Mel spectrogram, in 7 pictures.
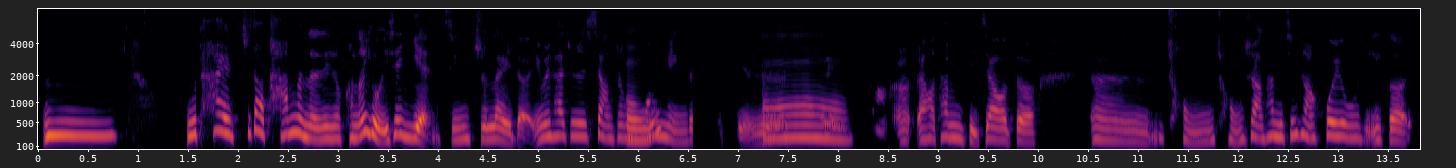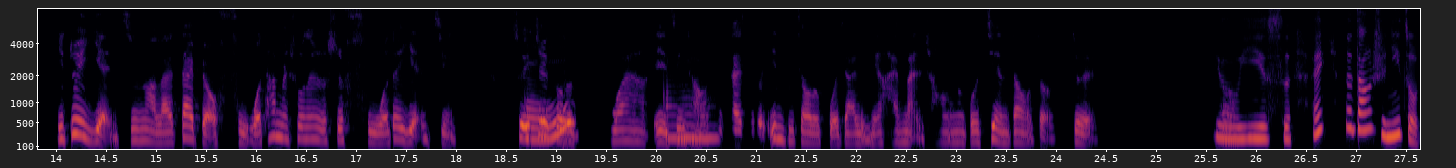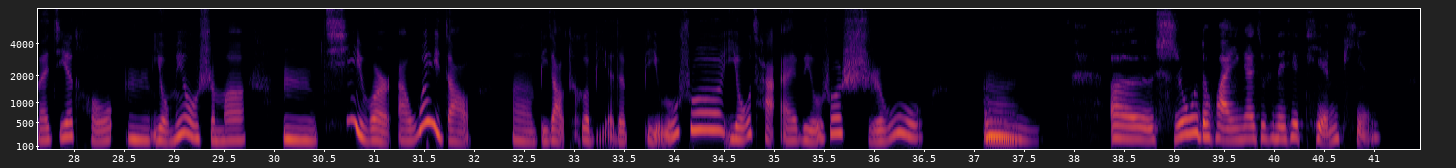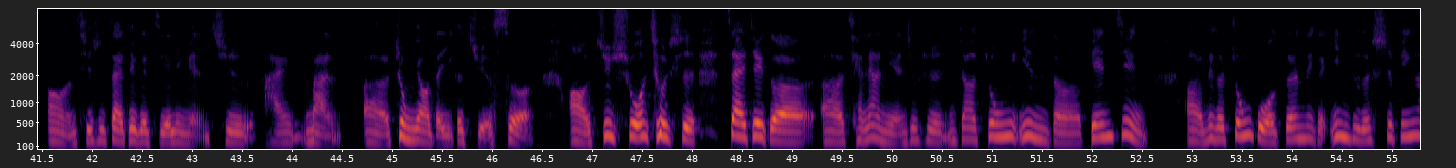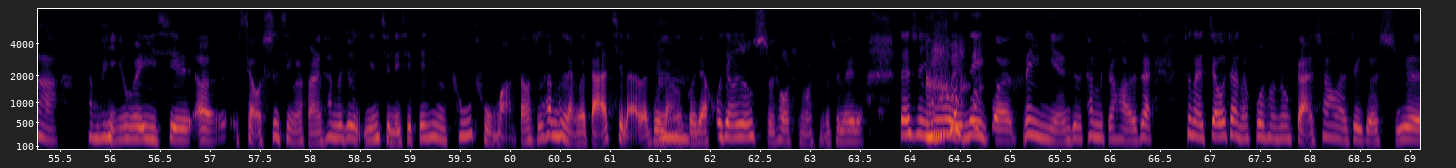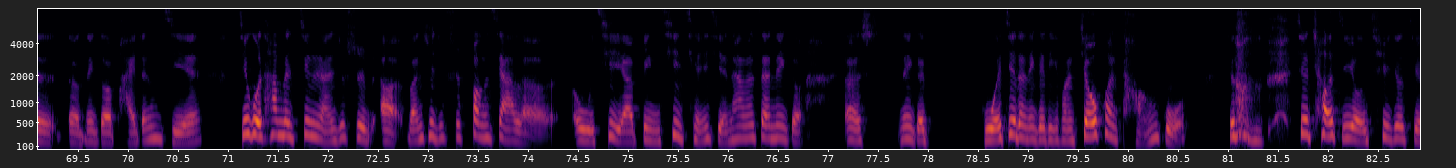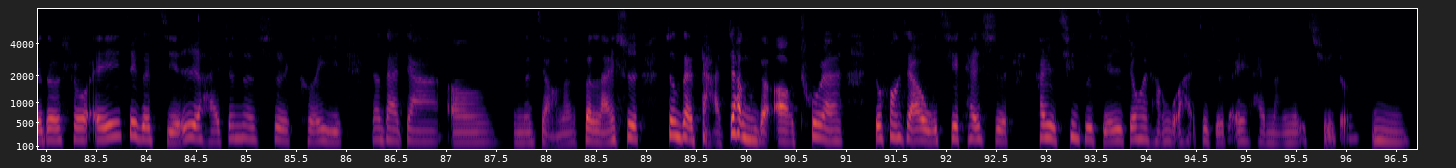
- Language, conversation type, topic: Chinese, podcast, 旅行中你最有趣的节日经历是什么？
- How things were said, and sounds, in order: other background noise; laughing while speaking: "就是"; laughing while speaking: "也因为一些"; laugh; laughing while speaking: "就"; laughing while speaking: "打仗的"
